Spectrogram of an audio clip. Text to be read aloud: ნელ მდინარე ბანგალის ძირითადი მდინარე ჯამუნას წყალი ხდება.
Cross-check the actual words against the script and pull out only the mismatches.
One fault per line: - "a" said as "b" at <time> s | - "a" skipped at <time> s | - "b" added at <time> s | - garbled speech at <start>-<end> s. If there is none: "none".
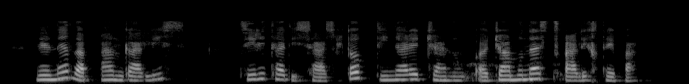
- "მდინარე" said as "ნელა" at 0.6 s
- "საზრდო" added at 3.1 s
